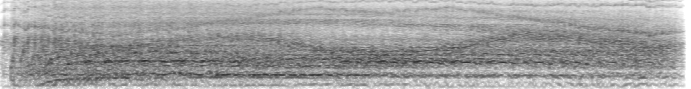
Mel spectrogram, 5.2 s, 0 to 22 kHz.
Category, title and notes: Sound effects > Electronic / Design
Optical Theremin 6 Osc Destroyed-012
Alien, Digital, Electro, Electronic, Infiltrator, Optical, Otherworldly, Sci-fi, SFX, Spacey, Sweep, Synth, Theremin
